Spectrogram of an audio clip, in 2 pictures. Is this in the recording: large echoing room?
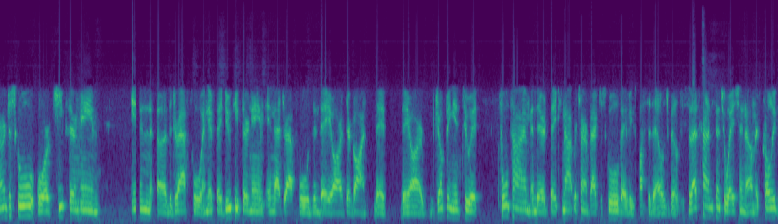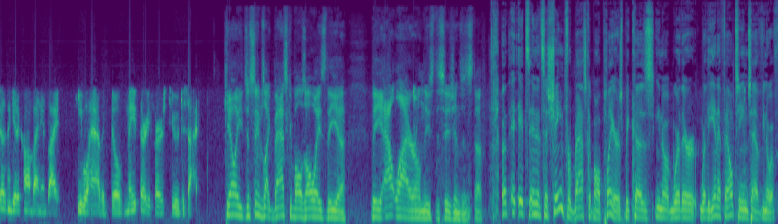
no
